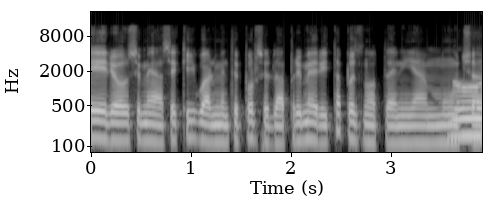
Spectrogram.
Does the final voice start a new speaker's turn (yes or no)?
yes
